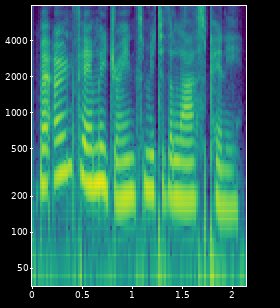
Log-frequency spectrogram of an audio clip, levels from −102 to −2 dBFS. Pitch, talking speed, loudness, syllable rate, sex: 225 Hz, 250 wpm, -18 LUFS, 6.3 syllables/s, female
